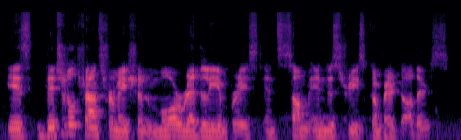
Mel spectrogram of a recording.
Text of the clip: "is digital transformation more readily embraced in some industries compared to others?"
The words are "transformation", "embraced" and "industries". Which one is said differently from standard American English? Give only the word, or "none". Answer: none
